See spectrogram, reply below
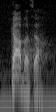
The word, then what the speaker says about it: Gabbatha: Gabbatha.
